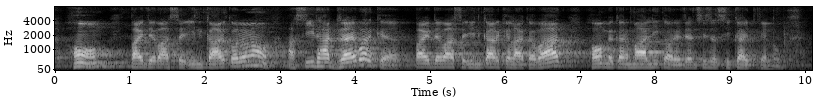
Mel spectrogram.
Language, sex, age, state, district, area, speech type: Maithili, male, 30-45, Bihar, Madhubani, rural, spontaneous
